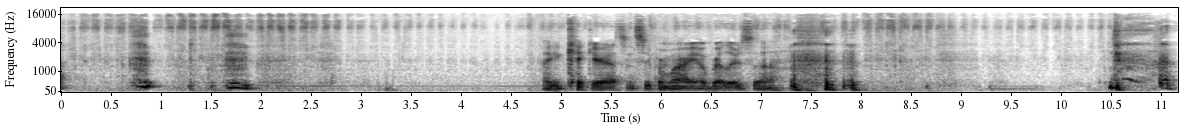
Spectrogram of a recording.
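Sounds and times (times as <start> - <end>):
pen or pencil drawing on paper: 0.0 - 10.6
speech: 1.7 - 2.1, 4.9 - 8.3.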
